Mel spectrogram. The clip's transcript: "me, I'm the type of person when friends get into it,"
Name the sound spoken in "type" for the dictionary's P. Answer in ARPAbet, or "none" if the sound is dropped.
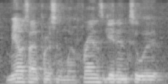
none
